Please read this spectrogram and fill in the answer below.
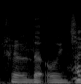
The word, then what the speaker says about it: Trill Da OG: Trill Da OG. – Trill Da OG. Yeah. Trill Da OG. I'm saying it correctly. – Yeah, Trill Da OG.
